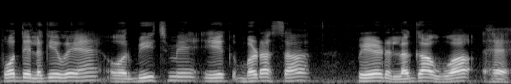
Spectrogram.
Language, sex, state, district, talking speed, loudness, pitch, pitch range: Hindi, male, Rajasthan, Bikaner, 165 wpm, -16 LUFS, 160 Hz, 150-170 Hz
